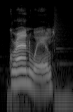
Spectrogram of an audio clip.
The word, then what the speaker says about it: Gráinne Mhaol: to which Jessica replies groan your whale typically pronounced as gran wailed and more commonly seen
